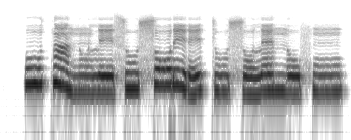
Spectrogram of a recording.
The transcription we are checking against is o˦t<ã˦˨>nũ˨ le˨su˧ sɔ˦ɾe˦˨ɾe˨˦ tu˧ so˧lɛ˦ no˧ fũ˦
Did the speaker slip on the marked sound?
no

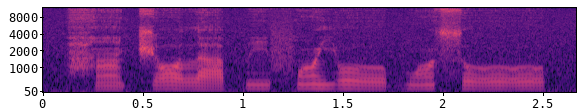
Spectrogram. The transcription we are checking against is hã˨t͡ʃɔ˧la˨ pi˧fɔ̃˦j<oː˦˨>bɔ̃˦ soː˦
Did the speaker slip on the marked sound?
no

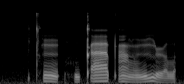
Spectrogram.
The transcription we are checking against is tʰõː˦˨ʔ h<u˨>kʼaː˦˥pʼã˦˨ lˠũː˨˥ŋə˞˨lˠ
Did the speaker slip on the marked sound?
no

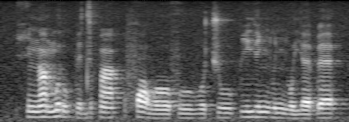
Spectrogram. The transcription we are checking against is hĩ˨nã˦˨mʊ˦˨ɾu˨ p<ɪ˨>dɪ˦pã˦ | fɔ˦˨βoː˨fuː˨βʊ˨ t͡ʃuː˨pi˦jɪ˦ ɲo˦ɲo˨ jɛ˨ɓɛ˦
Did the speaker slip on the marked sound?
no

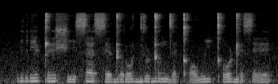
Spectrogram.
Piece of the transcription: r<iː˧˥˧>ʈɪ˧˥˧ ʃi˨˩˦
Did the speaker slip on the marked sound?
yes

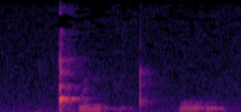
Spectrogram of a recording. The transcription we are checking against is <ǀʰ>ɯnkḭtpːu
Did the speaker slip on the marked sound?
yes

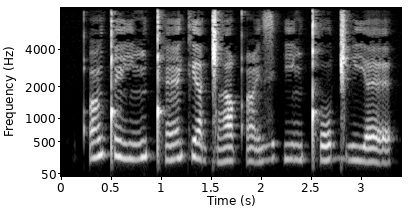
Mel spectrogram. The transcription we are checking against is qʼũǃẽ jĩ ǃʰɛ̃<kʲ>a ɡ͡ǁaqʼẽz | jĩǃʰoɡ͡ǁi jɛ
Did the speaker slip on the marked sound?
no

